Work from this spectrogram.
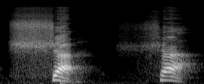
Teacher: caranya tengah lidah bertemu dengan langit-langit atas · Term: huruf syin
